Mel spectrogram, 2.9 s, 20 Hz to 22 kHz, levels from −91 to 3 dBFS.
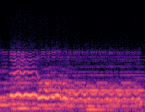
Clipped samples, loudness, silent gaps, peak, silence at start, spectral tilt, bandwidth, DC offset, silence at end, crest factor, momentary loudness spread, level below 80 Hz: under 0.1%; -22 LUFS; none; -10 dBFS; 0 s; -9.5 dB/octave; 4.3 kHz; under 0.1%; 0 s; 12 dB; 8 LU; -54 dBFS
